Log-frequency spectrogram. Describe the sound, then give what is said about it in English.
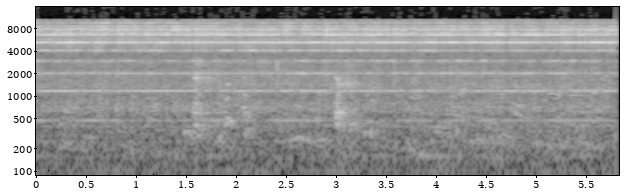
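An alarm rings steadily throughout, a continuous high-pitched electronic tone with no pauses, over faint room noise and a couple of soft knocks. “Is this an alarm again?”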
